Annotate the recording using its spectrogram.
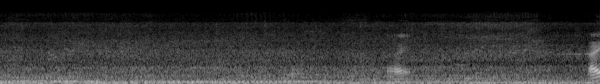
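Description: Street traffic: motor scooters and cars passing on the road, a steady low rumble with one engine's hum fading out about halfway through.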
